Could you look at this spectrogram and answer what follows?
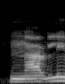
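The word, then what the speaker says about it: gnarly: जनरली लिखा है तो जी को नहीं पढ़ेंगे, बल्कि एन से स्टार्ट करेंगे, नार्ली पढ़ेंगे।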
